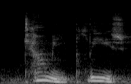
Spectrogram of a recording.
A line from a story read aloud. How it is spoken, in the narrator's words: she whispered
